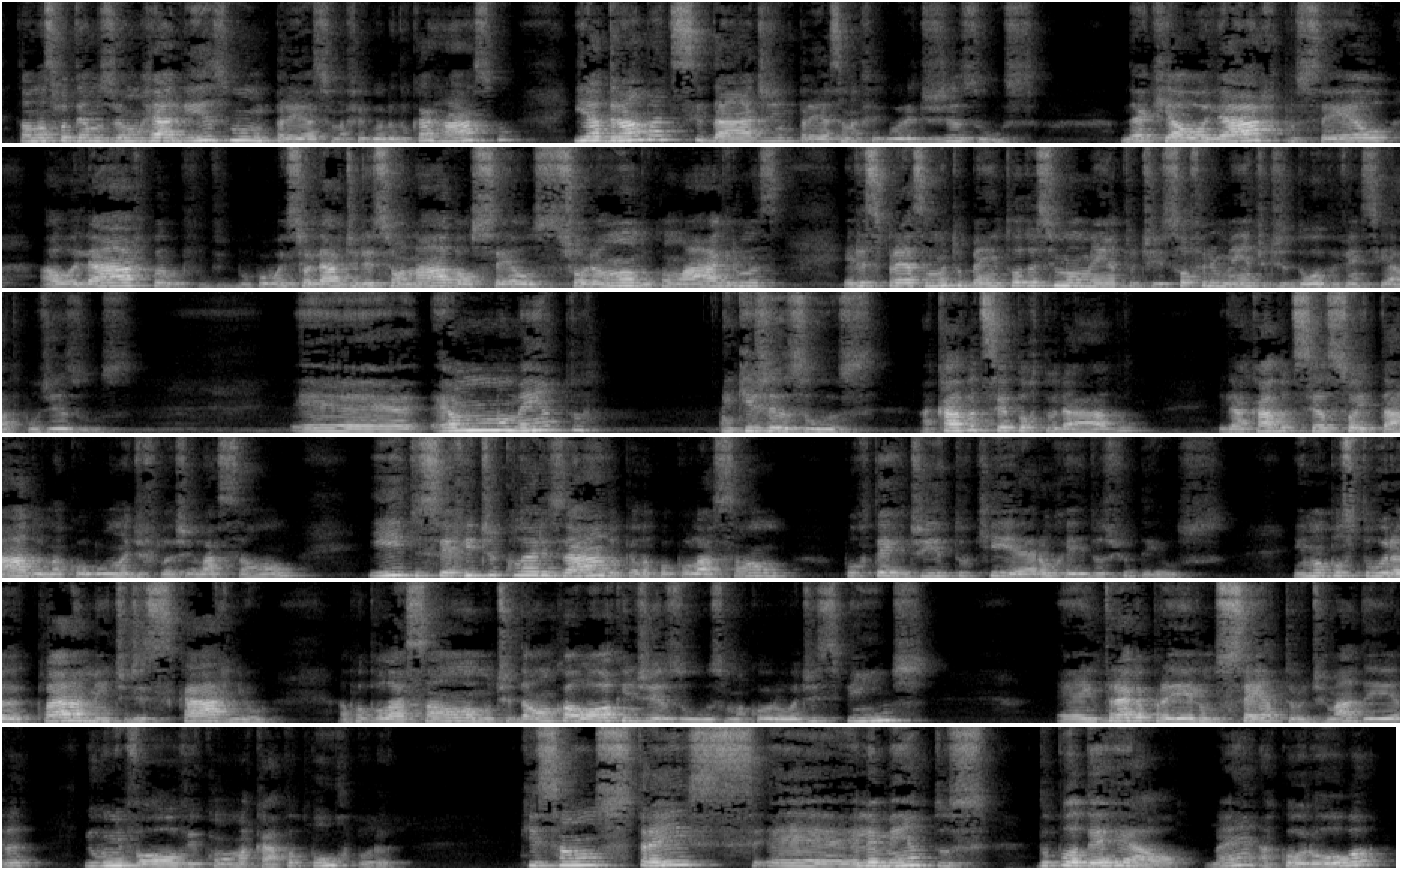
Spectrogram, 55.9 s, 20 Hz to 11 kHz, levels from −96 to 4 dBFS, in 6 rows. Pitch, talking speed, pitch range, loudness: 225 Hz, 140 wpm, 205-250 Hz, -29 LUFS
